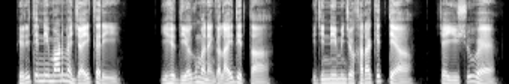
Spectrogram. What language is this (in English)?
Kangri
